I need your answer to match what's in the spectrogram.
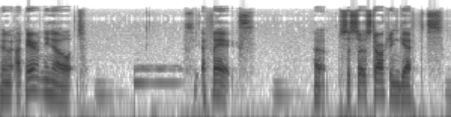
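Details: Adult with a self-reported uncontrollable stammer, which he says particularly affects m and w sounds, with audible word repetitions; stuttering.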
